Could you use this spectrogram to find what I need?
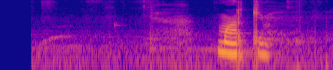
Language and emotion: Russian, neutral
